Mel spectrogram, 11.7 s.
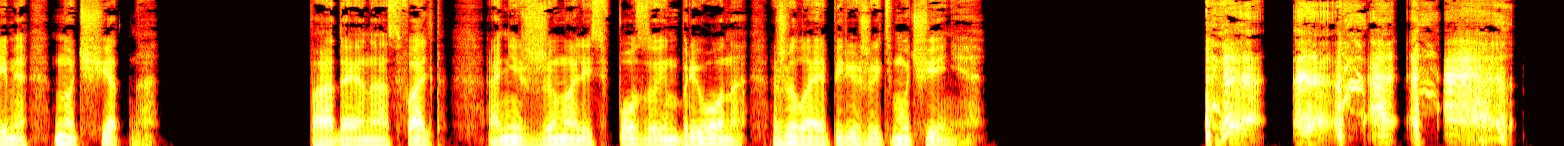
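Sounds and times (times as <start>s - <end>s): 
speech: 0.0s - 1.2s, 2.3s - 7.4s
old man coughing: 9.0s - 11.4s.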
